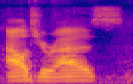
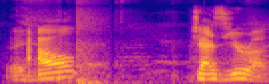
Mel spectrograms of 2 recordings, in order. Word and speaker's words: Al Jazeera: done okay so uh here's an article from algiers sorry i totally mispronounced that anything al jazeera sorry i mispronounced that um but uh bubonic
